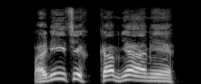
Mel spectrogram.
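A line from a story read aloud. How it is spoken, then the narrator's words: Shouted. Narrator (Russian): закричал третий житель Вутона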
